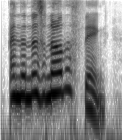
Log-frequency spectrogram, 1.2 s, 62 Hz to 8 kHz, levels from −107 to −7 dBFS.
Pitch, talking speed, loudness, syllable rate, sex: 275 Hz, 245 wpm, -14 LUFS, 8.9 syllables/s, female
